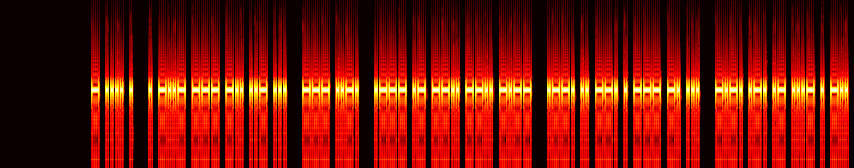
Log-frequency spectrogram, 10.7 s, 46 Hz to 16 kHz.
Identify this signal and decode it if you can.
Morse code, heard as a keyed tone, about 37 wpm, 700 Hz. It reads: THE EXODUS OF JAZZY PIGEONS CRAVED
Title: Pangram Challenge v2 - 40wpm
